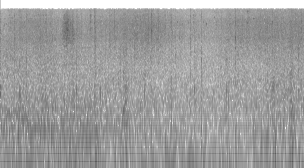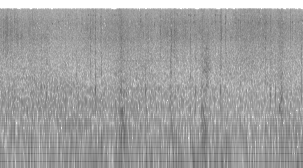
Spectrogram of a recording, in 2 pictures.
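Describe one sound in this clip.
A horse gallops.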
